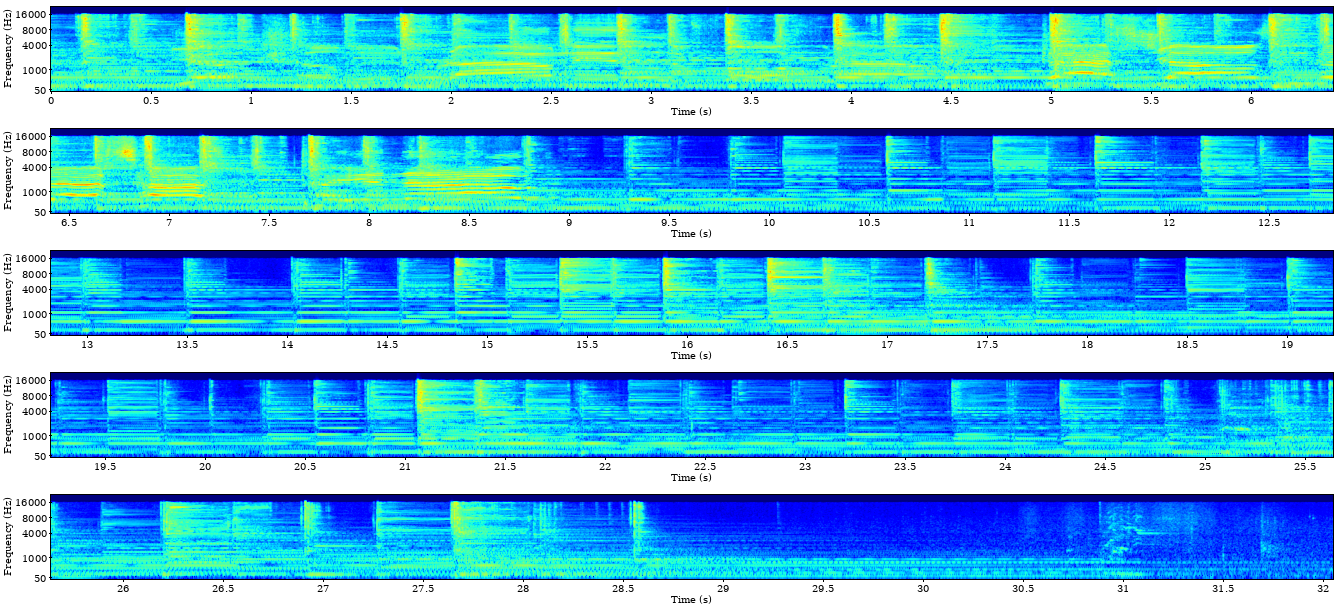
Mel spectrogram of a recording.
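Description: Acoustic guitar strummed and picked steadily through a song's instrumental ending, with a man's voice singing long, wavering notes over it for about the first nine seconds. The guitar then plays on alone and dies away on a final ringing chord near the end.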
